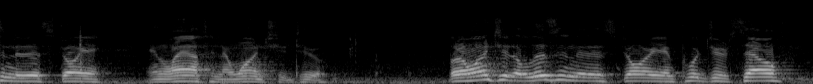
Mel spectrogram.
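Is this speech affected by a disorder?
Yes: cerebral palsy; since birth.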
